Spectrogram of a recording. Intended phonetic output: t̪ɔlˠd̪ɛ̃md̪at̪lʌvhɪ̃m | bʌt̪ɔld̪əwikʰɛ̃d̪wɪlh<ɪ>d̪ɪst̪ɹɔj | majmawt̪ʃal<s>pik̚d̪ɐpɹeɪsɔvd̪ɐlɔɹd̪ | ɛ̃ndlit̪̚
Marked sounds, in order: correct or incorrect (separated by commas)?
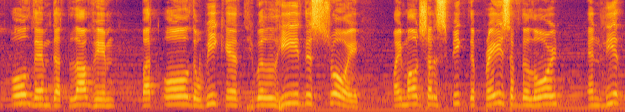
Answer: incorrect, correct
